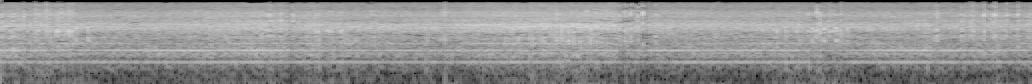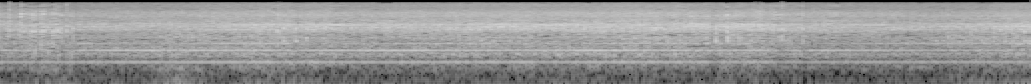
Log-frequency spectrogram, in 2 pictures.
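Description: Electric hand mixer running steadily, its beaters whipping a thick cream and condensed-milk mixture in a glass bowl, with a constant motor whine.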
